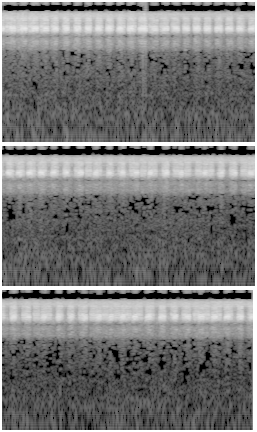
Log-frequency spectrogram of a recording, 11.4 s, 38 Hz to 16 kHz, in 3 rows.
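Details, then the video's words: In the south of France, Provence, cicadas sing in summer with a piercing high buzz that throbs in quick pulses, loudest early then slightly softer and less even, no other sounds present. "Canto Cigarra 🦗 [ Escuchar les cigarras en verano 10 H]"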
